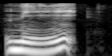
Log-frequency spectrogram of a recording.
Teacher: when I say 你, one word, that's very, very strict. So I have to be go down, then up. But when I add 好 behind 你, I actually soften the first 你. · Term: third tones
